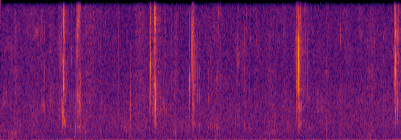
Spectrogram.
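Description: Close-miked chewing of green grapes, with about six sharp, crisp bites and pops spread through.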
